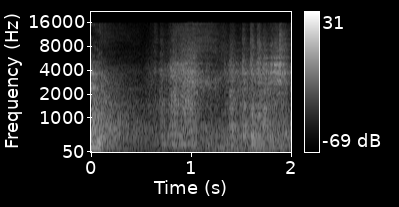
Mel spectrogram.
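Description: A rough rubbing, scraping noise lasting about a second and a half.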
